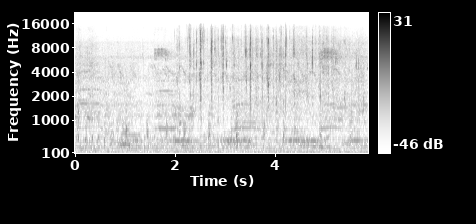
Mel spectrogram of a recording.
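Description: An otter chews food with wet crunching.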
